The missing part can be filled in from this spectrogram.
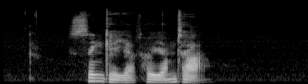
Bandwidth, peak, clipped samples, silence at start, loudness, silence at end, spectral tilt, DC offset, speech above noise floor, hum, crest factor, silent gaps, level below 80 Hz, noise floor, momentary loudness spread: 13.5 kHz; -2 dBFS; under 0.1%; 0.7 s; -20 LUFS; 1.05 s; -4.5 dB/octave; under 0.1%; 39 dB; none; 22 dB; none; -66 dBFS; -59 dBFS; 6 LU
